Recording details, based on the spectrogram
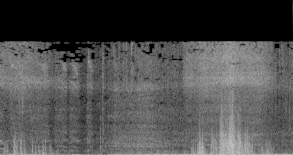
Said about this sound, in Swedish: Det blåser. Fin väder har vi. Relativt soligt.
